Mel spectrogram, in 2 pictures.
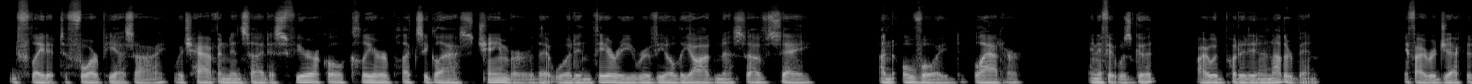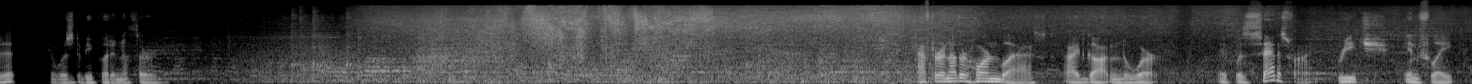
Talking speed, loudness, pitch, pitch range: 125 wpm, -24 LUFS, 85 Hz, 85-95 Hz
